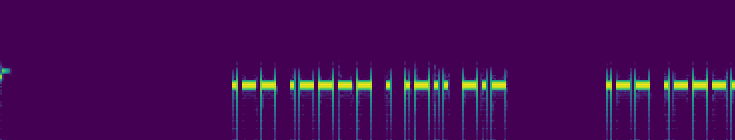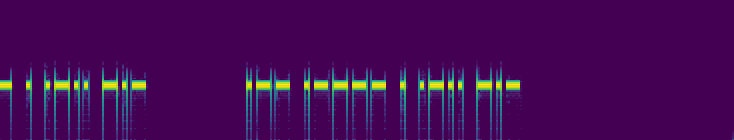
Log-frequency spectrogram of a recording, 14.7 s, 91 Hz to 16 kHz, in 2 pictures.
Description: Morse code, heard as a keyed tone, about 25 wpm, 700 Hz. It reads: W1ELK W1ELK W1ELK
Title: USA Call Signs - 5 Characters - Repeated 3x - 25wpm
